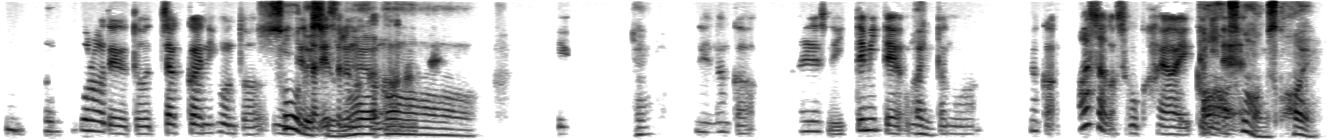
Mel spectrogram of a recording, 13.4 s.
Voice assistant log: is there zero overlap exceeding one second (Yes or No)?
No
